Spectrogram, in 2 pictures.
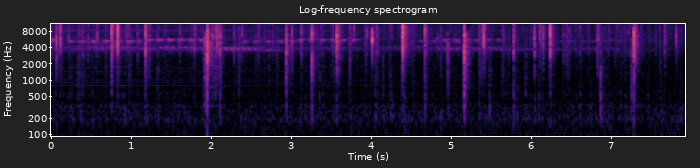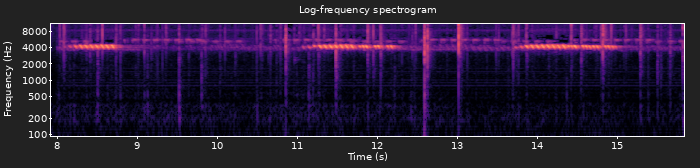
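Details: Crickets chirp behind a crackling fire on a deck. The first half is soft, steady high ringing. Then come three loud, high buzzy trills of about one second each, a few seconds apart, with frequent snapping fire crackles.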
